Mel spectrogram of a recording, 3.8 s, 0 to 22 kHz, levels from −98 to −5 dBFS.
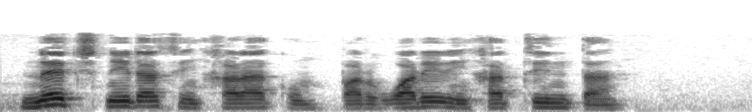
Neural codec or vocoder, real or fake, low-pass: none; real; 7.2 kHz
